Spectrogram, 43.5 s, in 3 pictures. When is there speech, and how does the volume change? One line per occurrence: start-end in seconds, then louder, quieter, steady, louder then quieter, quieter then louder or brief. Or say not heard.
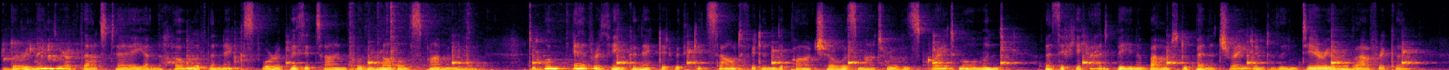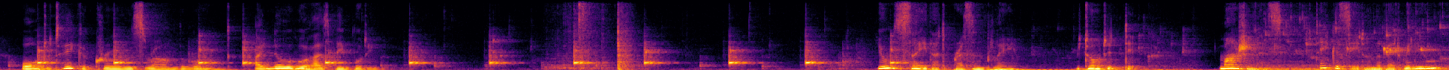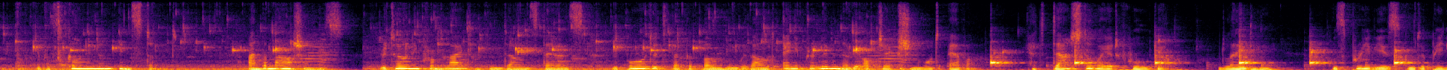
0.0-18.4 steady
23.2-43.4 steady.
